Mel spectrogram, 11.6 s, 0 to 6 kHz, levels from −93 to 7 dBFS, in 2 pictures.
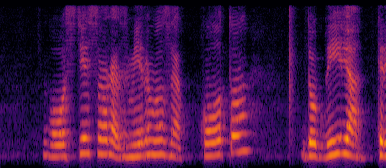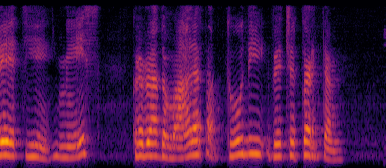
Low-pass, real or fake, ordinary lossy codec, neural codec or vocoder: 5.4 kHz; fake; MP3, 48 kbps; codec, 24 kHz, 0.9 kbps, WavTokenizer, medium music audio release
